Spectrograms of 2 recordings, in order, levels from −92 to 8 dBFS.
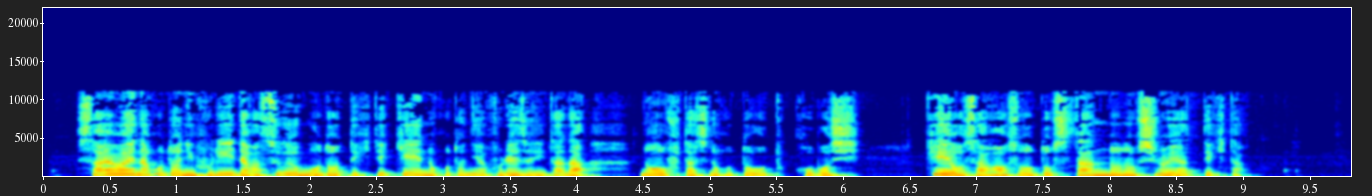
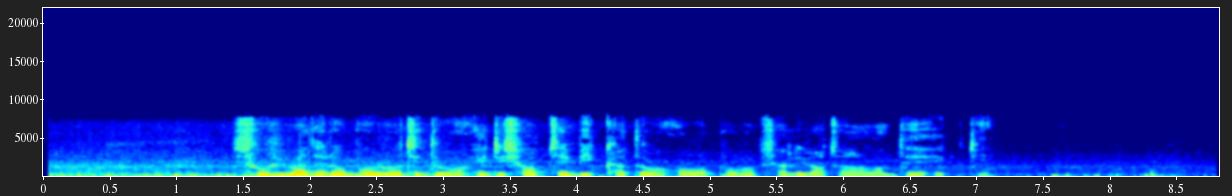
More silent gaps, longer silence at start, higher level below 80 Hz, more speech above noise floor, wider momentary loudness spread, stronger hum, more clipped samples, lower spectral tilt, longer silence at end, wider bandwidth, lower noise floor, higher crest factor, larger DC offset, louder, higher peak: neither; first, 0.25 s vs 0.05 s; second, -68 dBFS vs -50 dBFS; first, 43 dB vs 22 dB; second, 11 LU vs 21 LU; neither; neither; about the same, -5 dB/octave vs -6 dB/octave; first, 0.85 s vs 0.35 s; first, 11.5 kHz vs 8.2 kHz; first, -65 dBFS vs -55 dBFS; about the same, 18 dB vs 20 dB; neither; first, -22 LUFS vs -34 LUFS; first, -4 dBFS vs -14 dBFS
